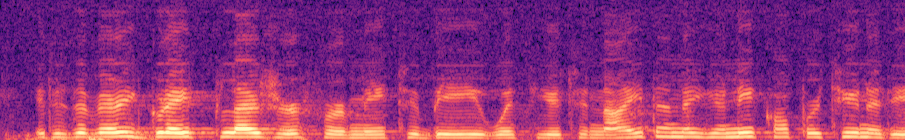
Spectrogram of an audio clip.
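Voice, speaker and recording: Speaking at a moderate pace, a woman with a Greek accent uses a medium pitch and fairly even intonation. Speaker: linguistics professor. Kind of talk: lecture.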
